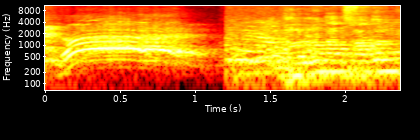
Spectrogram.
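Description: A loud shouted cry from performers' voices in unison, sweeping up in pitch, held for most of a second, then falling away and breaking off abruptly. A man's speaking voice follows.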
